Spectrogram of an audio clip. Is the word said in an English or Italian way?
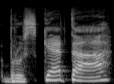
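Italian. The word is said with an Italian-style pronunciation. The speaker calls it right.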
